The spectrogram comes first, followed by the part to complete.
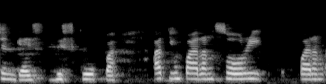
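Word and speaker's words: desculpa: Ginada disculp pero discpa 'yan pagka-pronounce niyan guys. Discupa at 'yung parang sorry parang I'm very sorry is sinoy so dito naman tayo sa concensa.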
